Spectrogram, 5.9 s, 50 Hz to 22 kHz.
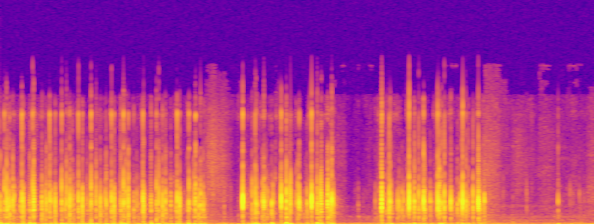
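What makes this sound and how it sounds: Fingertips type repeatedly on a compact Spark67 mechanical keyboard with Crane switches, green and cream plastic keycaps, a POM plate and a hollow case. Fast runs of short, crisp key taps sound bright with a low thock underneath, broken by brief pauses. The typing thins out into softer, scattered taps at the end.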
